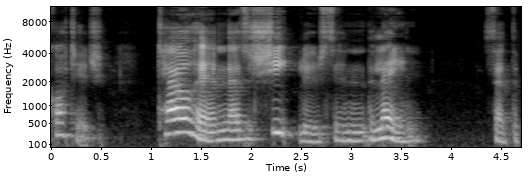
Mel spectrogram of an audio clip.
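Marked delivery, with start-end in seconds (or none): 1.1-3.7 firm policeman voice. Acted. Policeman gives message.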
